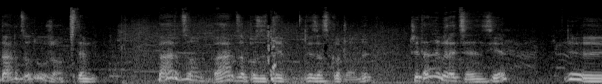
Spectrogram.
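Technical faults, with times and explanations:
0.67–0.77 s and 2.65–2.76 s, damaged data in a compressed stream: each burst of about 0.1 s is a chirp, squawk, click or short hole where the decoder misreads corrupted frames and resynchronises.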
